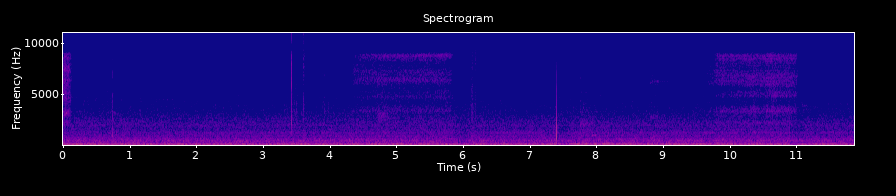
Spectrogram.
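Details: Sora the Siberian Husky asleep, snoring in slow airy rasps about six seconds apart, with faint ticks and a continuous low hum behind.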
